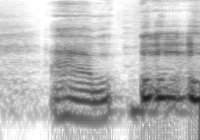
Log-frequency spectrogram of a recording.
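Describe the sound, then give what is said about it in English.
A cough or throat clearing from someone during a sports talk show, heard as two short, rough voiced bursts with a brief gap between them. “I need to put on a cough button here”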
